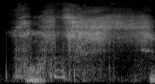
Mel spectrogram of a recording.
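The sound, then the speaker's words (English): A voice makes a rushing, hissy whoosh for about a second and a half, mimicking the toilet-flush sound in a song, with a breathy, gurgling rumble underneath that fades out at the end. “Yes, there is one part where it's like someone actually flushing a toilet. Oh, like there's that sound in the song? Yeah, it goes like...”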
